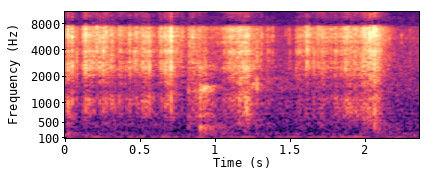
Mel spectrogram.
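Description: Scissors cutting around a folded stack of tissue paper: faint, crisp snips about four a second, with light paper rustling.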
